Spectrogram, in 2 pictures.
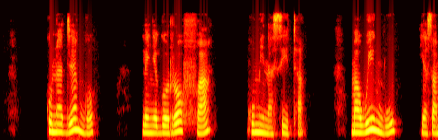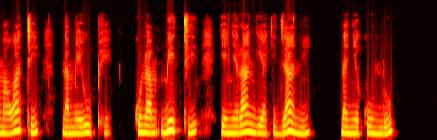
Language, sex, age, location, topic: Swahili, male, 50+, Nairobi, finance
